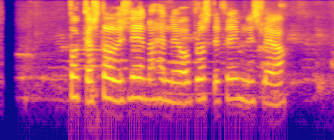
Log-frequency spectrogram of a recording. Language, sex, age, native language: Icelandic, female, 12, Icelandic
